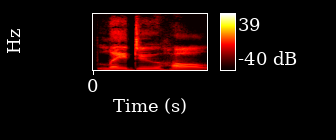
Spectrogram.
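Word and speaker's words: le do thoil: In Irish, it's le do toile, pronounced le do hull, which means with your will.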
